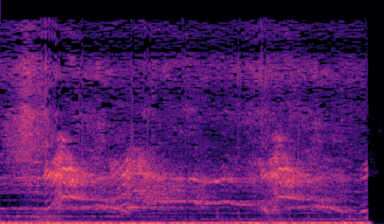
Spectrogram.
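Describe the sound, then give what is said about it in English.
Several high-pitched screams at the end of a film clip, from an actress's lead character and her friend, overlap loudly, rising and falling in long sustained wails over a low rumble for about three seconds before cutting off abruptly. “Now, I love the screams at the end of that clip, because it's, of course, …'s lead character and her friend, like, assistant, who is, I can't remember that character's name at the moment.”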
